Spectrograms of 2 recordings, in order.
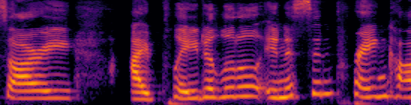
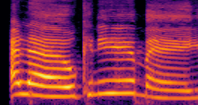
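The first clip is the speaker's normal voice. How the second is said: put-on louder British-accented hello; fake British accent; 3 semitones higher, 6 dB louder than usual. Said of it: "I'm not really British".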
